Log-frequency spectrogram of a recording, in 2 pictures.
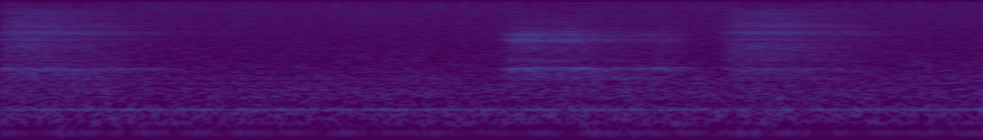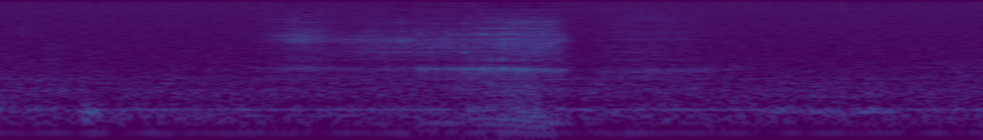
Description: A guy snoring.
